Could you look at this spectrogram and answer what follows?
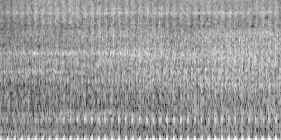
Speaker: นะครับเครื่องเดินเบานิ่งปกติเลยนะครับเสียงเครื่องเงียบๆนะครับ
